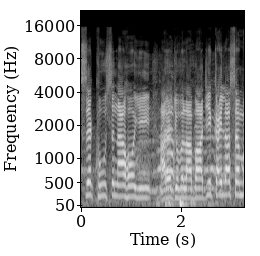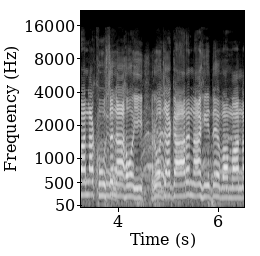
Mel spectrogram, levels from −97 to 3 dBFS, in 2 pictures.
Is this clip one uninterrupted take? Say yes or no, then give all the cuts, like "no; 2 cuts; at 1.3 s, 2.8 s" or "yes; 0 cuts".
yes; 0 cuts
